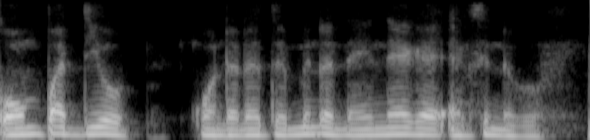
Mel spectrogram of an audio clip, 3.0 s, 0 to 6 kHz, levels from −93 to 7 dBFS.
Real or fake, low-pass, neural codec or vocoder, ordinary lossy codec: fake; 5.4 kHz; codec, 16 kHz in and 24 kHz out, 1 kbps, XY-Tokenizer; none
